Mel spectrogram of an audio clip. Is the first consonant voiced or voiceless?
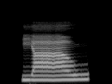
voiced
